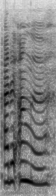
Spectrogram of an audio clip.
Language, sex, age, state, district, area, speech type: Bodo, female, 30-45, Assam, Kokrajhar, rural, spontaneous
